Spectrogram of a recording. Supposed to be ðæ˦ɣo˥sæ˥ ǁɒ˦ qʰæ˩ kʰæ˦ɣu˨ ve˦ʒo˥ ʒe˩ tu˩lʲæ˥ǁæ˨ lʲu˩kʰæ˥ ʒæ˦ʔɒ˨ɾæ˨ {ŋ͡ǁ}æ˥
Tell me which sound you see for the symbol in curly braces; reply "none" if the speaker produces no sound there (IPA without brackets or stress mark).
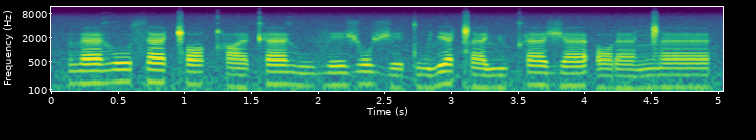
ŋ͡ǁ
